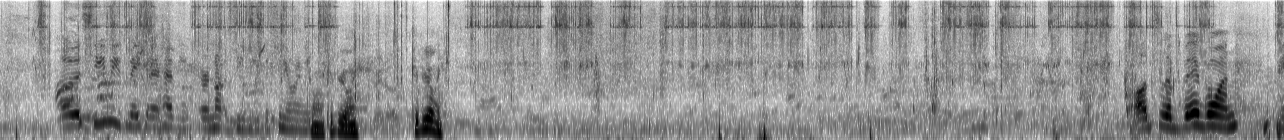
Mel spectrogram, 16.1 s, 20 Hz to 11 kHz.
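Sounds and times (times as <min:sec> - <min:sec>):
fishing reel cranking: 0:00.3 - 0:16.0.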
